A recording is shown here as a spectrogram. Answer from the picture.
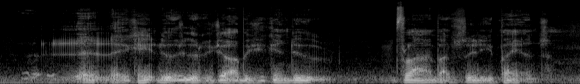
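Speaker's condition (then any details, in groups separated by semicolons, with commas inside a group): Parkinson's disease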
